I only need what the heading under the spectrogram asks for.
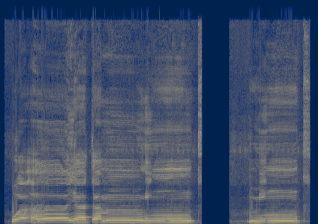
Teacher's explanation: Contoh wa akhirina wa aatam mink mink nun dibaca ka pun dibaca kebetulan di sini nun mati nun mati bertemuka hukumnya ikhfa ikhfa hakiki ada dengung jadi kita dengungkan dulu baru matikan ka k ka ini sifatnya Hamas berangin. Jadi harus kita baca hamasnya ada anginnya.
